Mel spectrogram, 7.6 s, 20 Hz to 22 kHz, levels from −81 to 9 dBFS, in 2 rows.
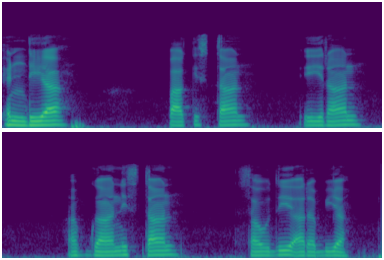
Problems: none marked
